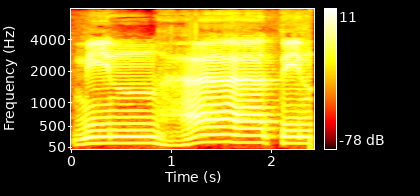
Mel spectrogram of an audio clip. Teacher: Sukun bertemu ha. Maka membacanya harus Jelas. Jangan mendengung. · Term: izhar halqi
